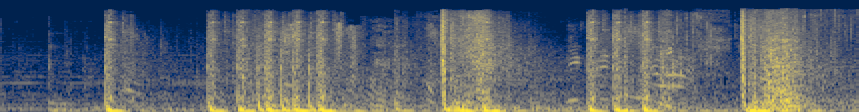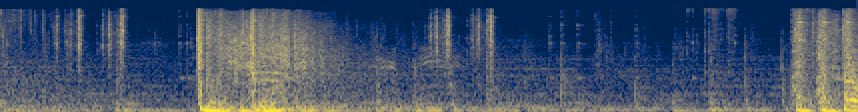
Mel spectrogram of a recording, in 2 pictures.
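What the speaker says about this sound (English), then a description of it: "we're going in with a shotgun." Shotgun blasts in the zombie game Days Gone: heavy booming shots crack out repeatedly over a dense, continuous layer of game noise, with speech mixed in.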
